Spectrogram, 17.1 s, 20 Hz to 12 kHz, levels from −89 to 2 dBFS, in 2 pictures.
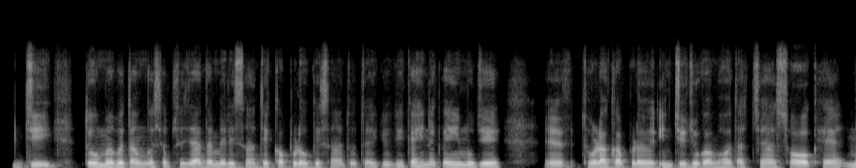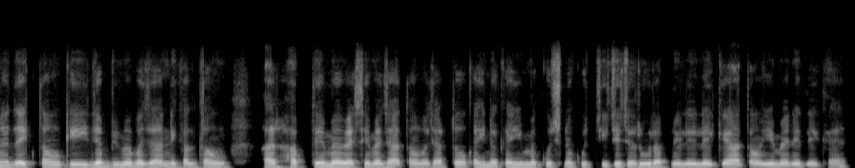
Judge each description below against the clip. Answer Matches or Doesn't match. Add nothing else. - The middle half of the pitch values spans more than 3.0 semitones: Doesn't match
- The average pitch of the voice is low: Matches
